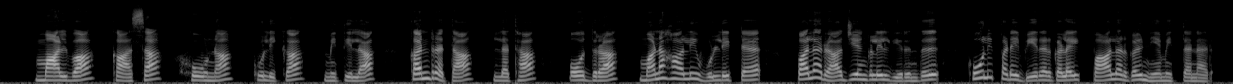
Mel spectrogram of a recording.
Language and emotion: Tamil, neutral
